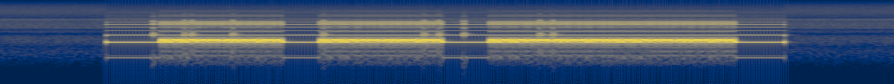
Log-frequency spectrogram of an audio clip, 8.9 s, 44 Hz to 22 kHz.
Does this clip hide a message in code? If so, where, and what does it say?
Yes: 300-baud modem data (V.21 tones) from 1.1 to 7.8 s, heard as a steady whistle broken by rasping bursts, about 300 baud, 200 Hz shift.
